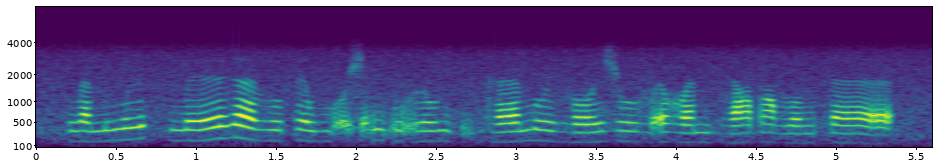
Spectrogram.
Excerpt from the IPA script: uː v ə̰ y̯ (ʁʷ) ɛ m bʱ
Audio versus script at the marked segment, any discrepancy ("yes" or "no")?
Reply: no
